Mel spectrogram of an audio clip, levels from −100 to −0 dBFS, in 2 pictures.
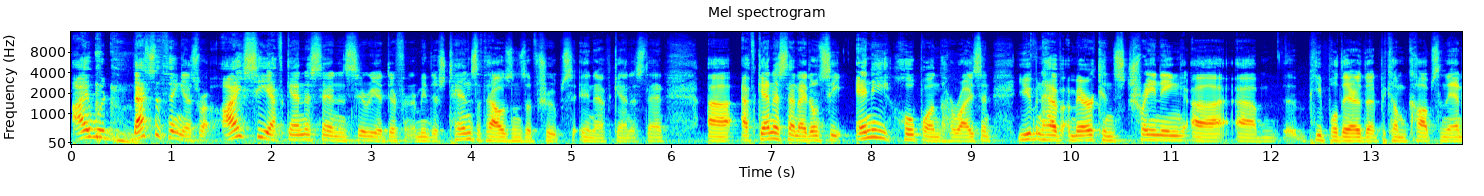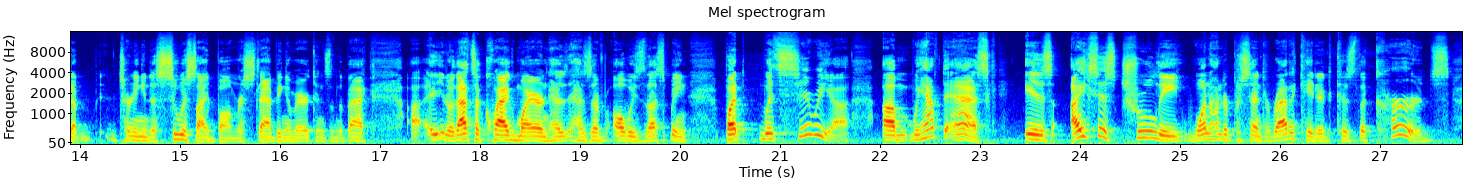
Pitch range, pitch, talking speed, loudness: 120-155 Hz, 135 Hz, 185 wpm, -26 LUFS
